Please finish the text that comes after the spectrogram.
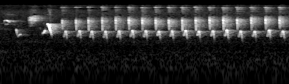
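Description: bird, nightingale song

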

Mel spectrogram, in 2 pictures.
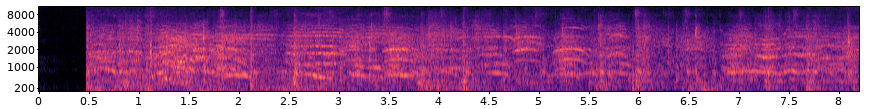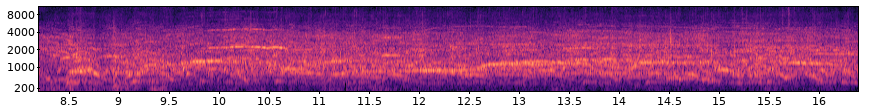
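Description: crowd, stadium crowd cheering

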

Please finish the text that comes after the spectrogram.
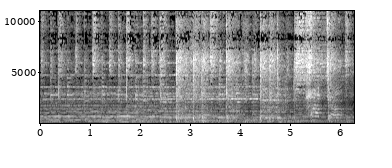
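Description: pop song playing

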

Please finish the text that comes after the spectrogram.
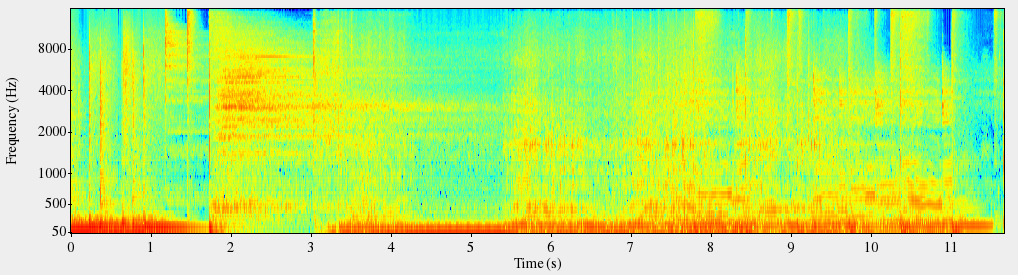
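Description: vehicle, car engine revving

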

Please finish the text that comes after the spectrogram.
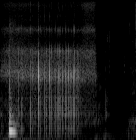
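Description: human body sound, vaping on an e-cigarette

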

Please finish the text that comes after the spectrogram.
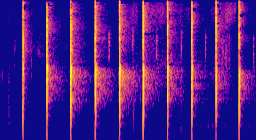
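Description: crowd, applause

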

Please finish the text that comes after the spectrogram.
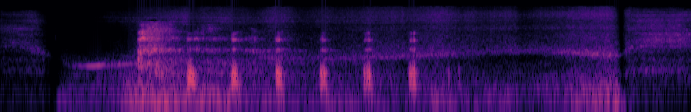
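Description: nature, wind noise

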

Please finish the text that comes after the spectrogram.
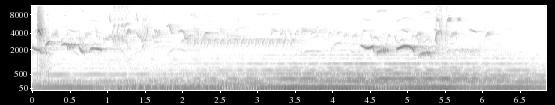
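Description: bird, birds chirping

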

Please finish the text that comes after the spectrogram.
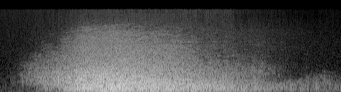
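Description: nature, ocean surf waves breaking

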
